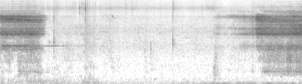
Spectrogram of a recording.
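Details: Man snoring while asleep: loud, hissing, rough breath noises at the start and end with quieter breathing between.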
